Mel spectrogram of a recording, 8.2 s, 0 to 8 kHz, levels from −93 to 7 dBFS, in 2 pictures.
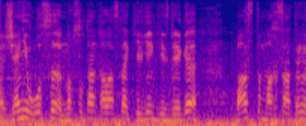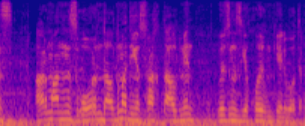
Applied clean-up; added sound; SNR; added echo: none; none; none; none.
